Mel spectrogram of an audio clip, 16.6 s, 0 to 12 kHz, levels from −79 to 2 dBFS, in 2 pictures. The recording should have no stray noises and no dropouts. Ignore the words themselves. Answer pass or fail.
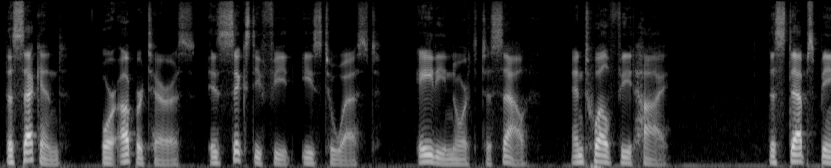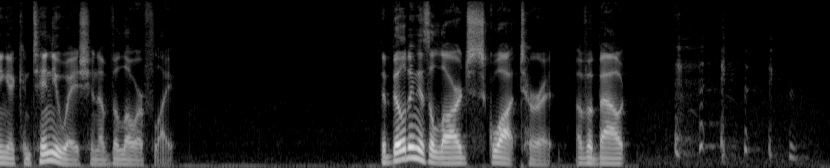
fail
